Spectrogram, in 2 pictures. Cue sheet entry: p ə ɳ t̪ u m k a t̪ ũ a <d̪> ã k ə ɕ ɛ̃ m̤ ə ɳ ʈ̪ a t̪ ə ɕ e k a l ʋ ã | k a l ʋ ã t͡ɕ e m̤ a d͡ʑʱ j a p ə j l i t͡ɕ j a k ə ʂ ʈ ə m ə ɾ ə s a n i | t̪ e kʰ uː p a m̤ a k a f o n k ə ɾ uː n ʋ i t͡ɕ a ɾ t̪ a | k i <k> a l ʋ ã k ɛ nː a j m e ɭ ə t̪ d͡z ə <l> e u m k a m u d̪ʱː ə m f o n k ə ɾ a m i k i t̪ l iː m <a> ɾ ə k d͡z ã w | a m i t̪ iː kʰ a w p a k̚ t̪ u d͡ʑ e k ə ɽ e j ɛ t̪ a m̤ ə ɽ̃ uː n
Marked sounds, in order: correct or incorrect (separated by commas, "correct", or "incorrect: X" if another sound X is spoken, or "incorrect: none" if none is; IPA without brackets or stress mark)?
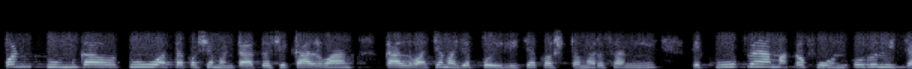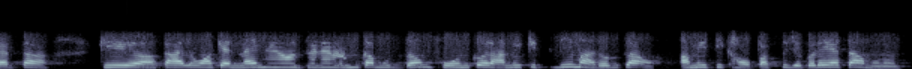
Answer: incorrect: t̪, correct, incorrect: ɽ, correct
